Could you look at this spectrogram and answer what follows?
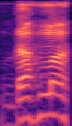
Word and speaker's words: ब्रह्म: को बता दूं कि इसका जो शुद्ध उच्चारण है वह ब्रह्मा है ब्र फिर आधा ह और उसके बाद म ब्रह्म यह इसका शुद्ध उच्चारण है अब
